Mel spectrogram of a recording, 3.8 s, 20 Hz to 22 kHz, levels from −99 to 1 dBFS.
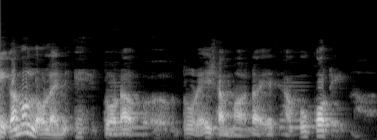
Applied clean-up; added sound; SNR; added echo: classical method log-MMSE.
